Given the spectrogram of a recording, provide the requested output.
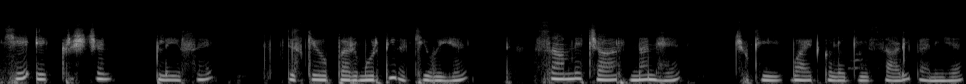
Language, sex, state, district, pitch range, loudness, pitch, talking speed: Hindi, female, Uttar Pradesh, Varanasi, 190-235 Hz, -31 LUFS, 205 Hz, 145 wpm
